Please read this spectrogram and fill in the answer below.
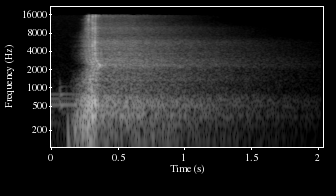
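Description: A whoosh sound effect for a logo end card: a sudden swell about a third of a second in, then a long tail that fades away over about a second and a half.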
